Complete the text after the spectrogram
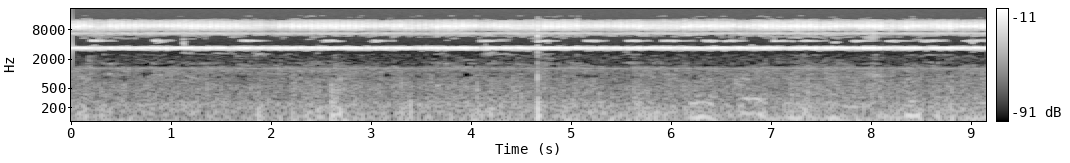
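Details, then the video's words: Steady high cicada drone with recurring short pulsed bursts, the singing never pausing, while a campfire crackles quietly below and gives one sharp pop midway. "the Singing of Cicadas"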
